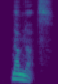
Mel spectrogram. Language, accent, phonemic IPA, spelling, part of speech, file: English, Australia, /ˈnʌmnʌts/, numbnuts, noun, En-au-numbnuts.ogg
- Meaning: A slow-witted, unresponsive, or inept person (usually male)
